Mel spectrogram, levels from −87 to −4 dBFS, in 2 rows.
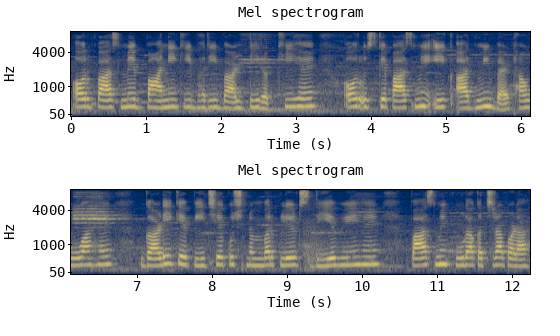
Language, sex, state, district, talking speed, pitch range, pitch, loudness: Hindi, female, Uttar Pradesh, Hamirpur, 160 wpm, 210-235 Hz, 220 Hz, -23 LUFS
